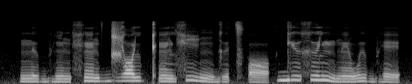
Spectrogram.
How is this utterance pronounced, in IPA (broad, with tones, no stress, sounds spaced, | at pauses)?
n ɨ˨ bʱ ĩ˨ n x ẽ˦ d d͡ʑ ɔ˦ lʲ kʼ ẽ˨ lʲ x i˦˨ ŋ ɡ ɨ˨ t͡sʼ ɔ˨ | ɡʲ ɨ˦ x ɨ˦ lʲ m b ẽ˨ w ɨ˦˨ bʱ e˨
